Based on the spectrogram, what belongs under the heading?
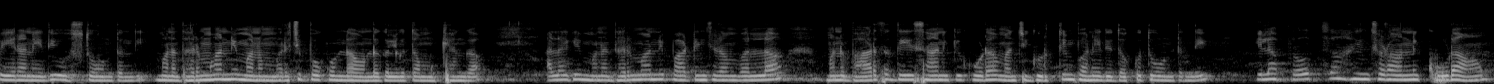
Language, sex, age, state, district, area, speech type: Telugu, female, 18-30, Andhra Pradesh, Bapatla, rural, spontaneous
